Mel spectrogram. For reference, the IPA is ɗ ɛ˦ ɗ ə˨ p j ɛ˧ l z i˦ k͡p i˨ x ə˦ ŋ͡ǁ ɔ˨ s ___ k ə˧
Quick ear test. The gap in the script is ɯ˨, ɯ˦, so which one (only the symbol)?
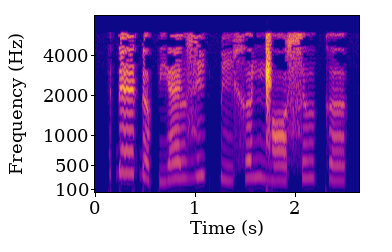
ɯ˦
